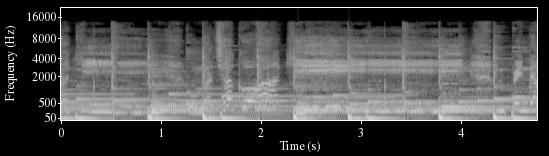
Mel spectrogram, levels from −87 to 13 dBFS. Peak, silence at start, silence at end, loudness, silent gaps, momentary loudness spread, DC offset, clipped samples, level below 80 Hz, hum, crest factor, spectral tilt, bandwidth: 0 dBFS; 0 s; 0 s; -12 LUFS; none; 4 LU; 0.9%; under 0.1%; -18 dBFS; none; 12 dB; -4.5 dB/octave; 14 kHz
